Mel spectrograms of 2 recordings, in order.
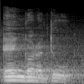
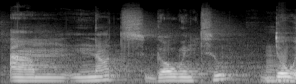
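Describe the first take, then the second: First: The words are contracted and run together. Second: Every word is said fully and separately. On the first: "In America, they say" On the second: "This is full pronunciation because word by word"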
